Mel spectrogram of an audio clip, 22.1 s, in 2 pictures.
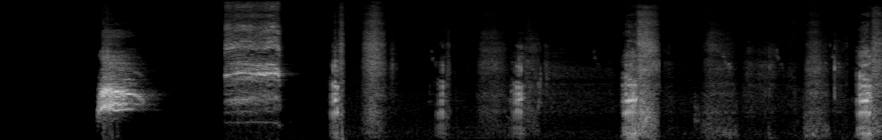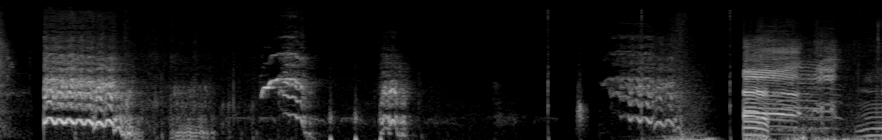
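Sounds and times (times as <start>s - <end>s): horse neighing: 11.6s - 13.7s, 14.3s - 15.1s, 18.5s - 19.5s.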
